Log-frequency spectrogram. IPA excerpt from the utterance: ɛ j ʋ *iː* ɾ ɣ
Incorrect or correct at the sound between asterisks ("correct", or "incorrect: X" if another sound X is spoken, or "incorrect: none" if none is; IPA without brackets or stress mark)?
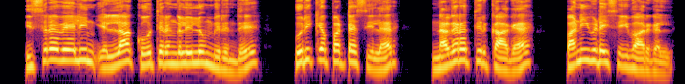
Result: incorrect: aː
